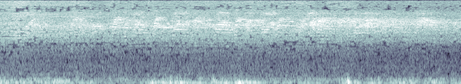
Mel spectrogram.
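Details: Late-summer chorus of dozens of cicadas: a continuous shrill, rasping drone, strongest at the start and easing slightly, with faint low background thumps.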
